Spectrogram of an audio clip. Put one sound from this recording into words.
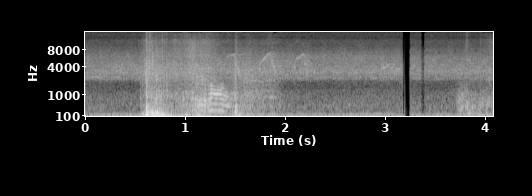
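A large creature lands with a heavy thud.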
